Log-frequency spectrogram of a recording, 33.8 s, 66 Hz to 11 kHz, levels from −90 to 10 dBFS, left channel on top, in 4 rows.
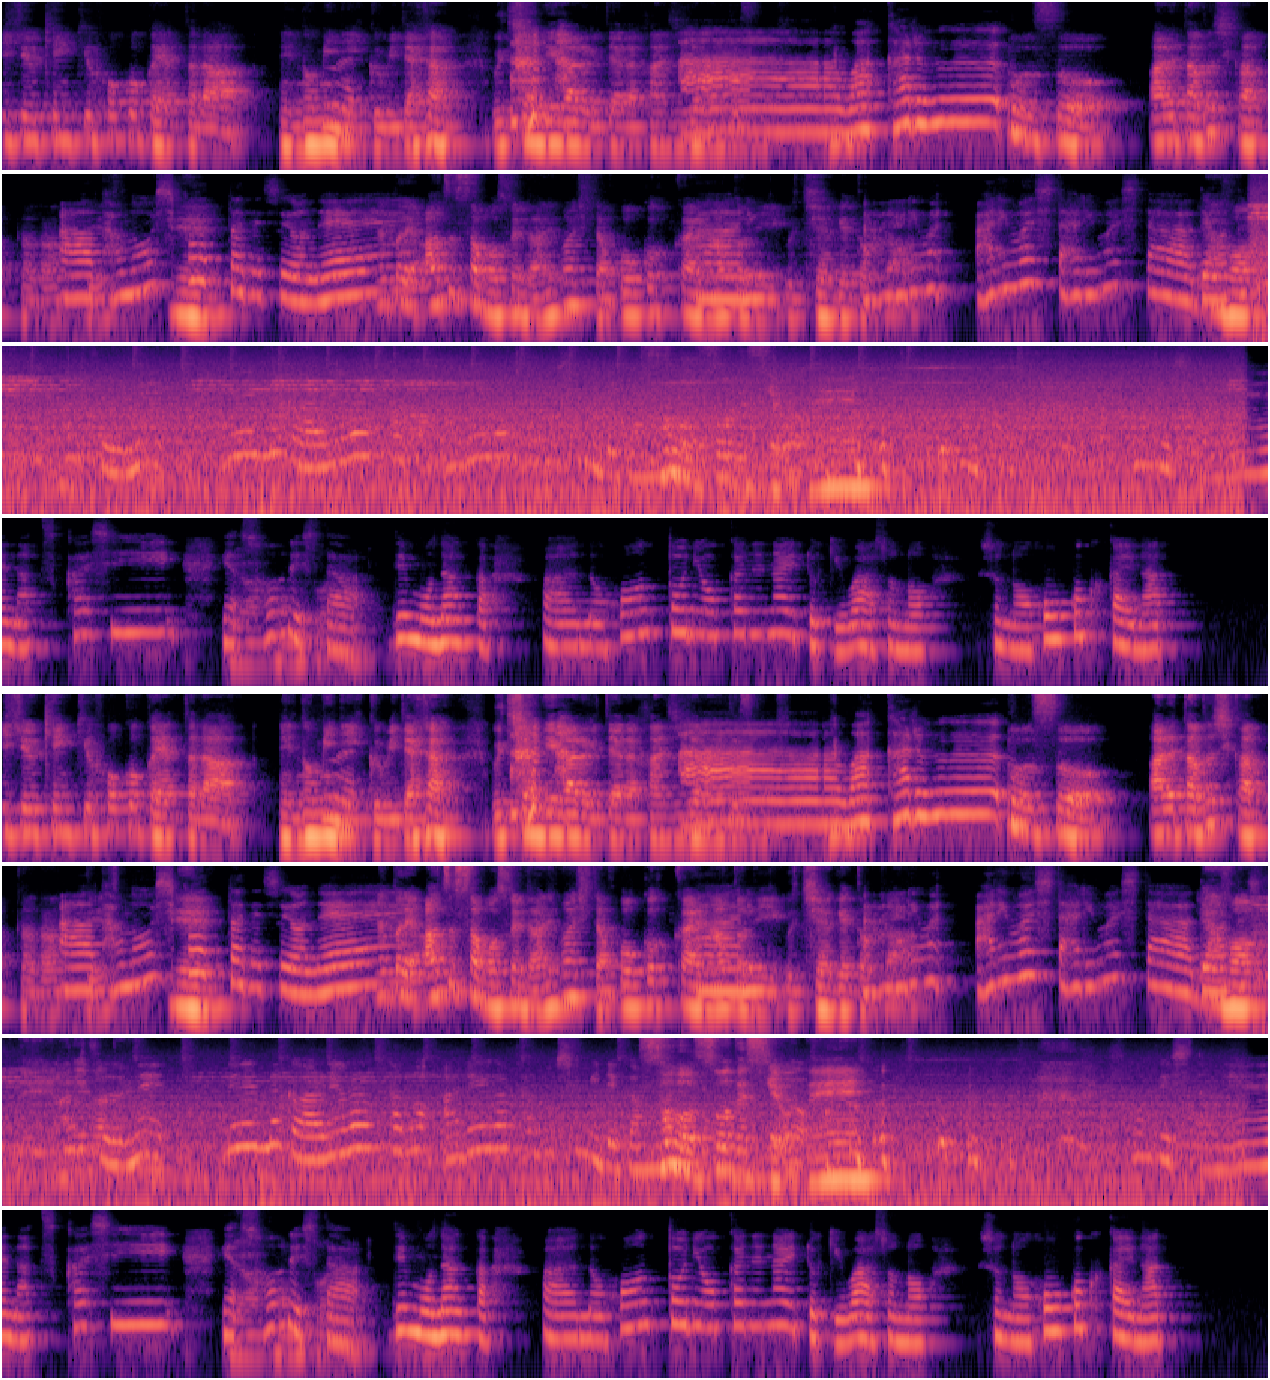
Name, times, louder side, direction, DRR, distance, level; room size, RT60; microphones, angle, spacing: voice 1, 0.0-5.0 5.5-5.7 6.7-9.2 9.6-10.0 10.9-14.6 16.4-18.0 21.3-22.8 26.8-27.7, right 3 dB, 70° right, 0.5 m, -23 dB
voice 2, 3.4-3.8 4.5-6.7 8.8-11.3 12.2-12.5 13.1-13.6 14.2-16.6 17.3-18.0 18.4-21.4 22.0-22.3 22.5-22.8 23.1-31.5 31.9-33.1, right 2 dB, 20° right, 0.3 m, -25 dB
sound 1, 16.7-25.2, left 4 dB, 85° left, 0.5 m, -28 dB
sound 2, 17.5-23.0, left 1 dB, 35° left, 1.4 m, -39 dB
10.0 x 3.7 x 2.6 m
head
